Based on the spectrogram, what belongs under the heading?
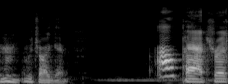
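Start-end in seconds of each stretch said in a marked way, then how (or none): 1.6-2.3 loud, clumsy, bad put-on cartoon character voice. Trying the SpongeBob voice a second time, SpongeBob voice. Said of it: "It's certainly not the same as my regular voice".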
